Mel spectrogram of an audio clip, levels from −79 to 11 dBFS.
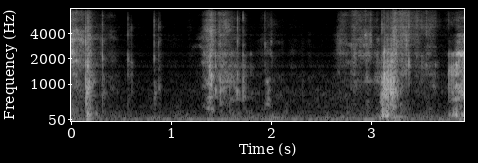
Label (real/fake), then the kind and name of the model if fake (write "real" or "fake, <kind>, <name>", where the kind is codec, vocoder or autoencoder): fake, autoencoder, DAC-VAE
